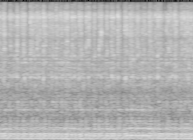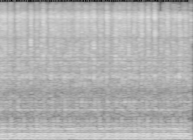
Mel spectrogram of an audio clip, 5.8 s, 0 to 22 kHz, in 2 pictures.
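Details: 85 hp Evinrude outboard on a water hose after new head gaskets, new spark plugs and tightened hose clamps, after earlier overheating: runs smooth and steady at fast idle with an even drone and no misses or knocks; normal running.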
